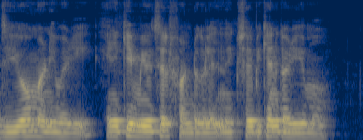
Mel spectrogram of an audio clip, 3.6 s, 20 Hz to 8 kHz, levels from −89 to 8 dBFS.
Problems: none marked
